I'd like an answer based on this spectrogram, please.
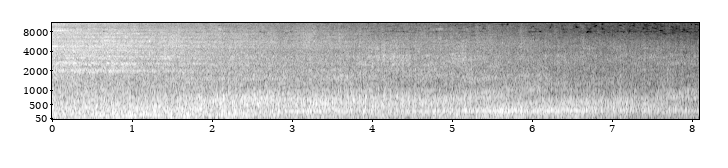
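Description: A freight train's hopper wagons rolling away on the rails, their wheel noise fading steadily into the distance, with a faint steady tone through the middle.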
